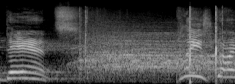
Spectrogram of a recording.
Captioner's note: students clap and cheer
